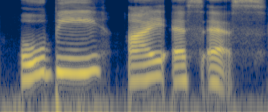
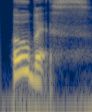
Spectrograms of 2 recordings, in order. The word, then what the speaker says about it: OBISS: It's an acronym, OBISS, which stands for the Online Brain Injury Screening and Support System. And for you listening, they pronounce it OBIS.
